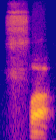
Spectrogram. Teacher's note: ऊपर वाले दो दांतों का सिरा और नीचे के होंठ का अंदरूनी हिस्सा इससे फ अदा होता है। ठीक है? ऊपर वाले दांत है और ये नीचे वाले जो होठ है इनका अंदरूनी हिस्सा।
